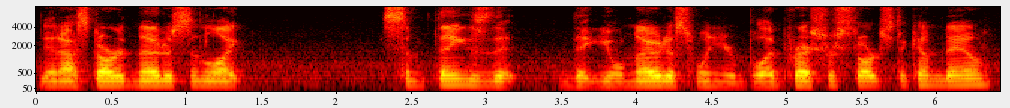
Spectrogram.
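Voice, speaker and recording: A man's voice: medium pitch, level tone, a little slow. Stuffy-nosed man rambling casually. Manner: rambling, restarts often, conversational. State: stuffed-up nasal voice. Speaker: livestream host.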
